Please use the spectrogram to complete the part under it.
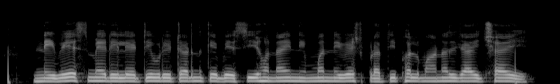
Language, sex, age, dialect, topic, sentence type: Magahi, male, 25-30, Western, banking, statement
